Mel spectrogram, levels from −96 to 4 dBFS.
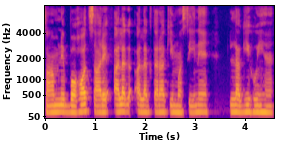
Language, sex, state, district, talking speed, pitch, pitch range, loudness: Hindi, male, Jharkhand, Garhwa, 145 wpm, 135 Hz, 130-135 Hz, -19 LUFS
